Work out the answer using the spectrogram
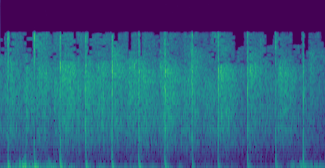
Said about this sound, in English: All right, so let's give God a warm hand clap of praise.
